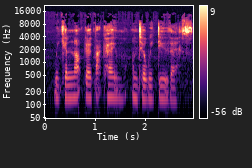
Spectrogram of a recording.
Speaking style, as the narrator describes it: I look down at you with a stern expression and coldly say

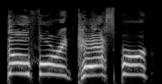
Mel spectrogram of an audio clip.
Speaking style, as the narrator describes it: a white stallion in a headset shouted

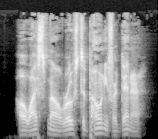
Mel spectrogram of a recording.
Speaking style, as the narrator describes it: snarled the slaver

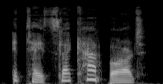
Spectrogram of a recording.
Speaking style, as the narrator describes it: she exclaimed

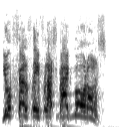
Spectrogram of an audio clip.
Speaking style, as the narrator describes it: Redentum screamed

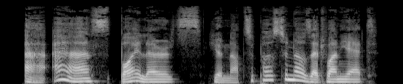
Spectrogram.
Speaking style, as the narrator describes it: purred

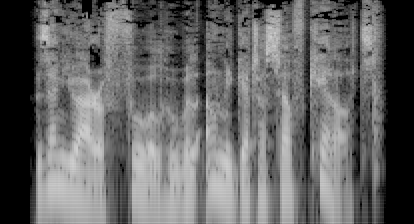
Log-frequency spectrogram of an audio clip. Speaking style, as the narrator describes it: snarled under my breath

